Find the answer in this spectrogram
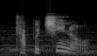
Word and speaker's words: cappuccino: If it has no H in there, then it has the ch sound. The ch, like cappuccino. Cappuccino.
